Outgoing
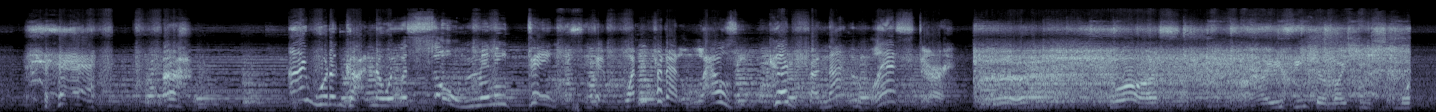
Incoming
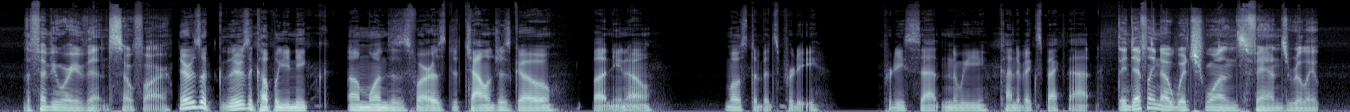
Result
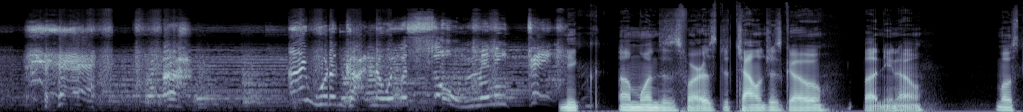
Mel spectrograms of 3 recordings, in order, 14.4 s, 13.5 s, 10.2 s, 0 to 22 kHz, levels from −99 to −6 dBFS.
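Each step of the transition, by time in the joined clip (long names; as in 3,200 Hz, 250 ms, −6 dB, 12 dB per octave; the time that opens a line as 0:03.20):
outgoing
0:04.89–0:05.69: high-pass filter 230 Hz → 1,500 Hz
0:05.64: continue with incoming from 0:02.93, crossfade 0.10 s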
